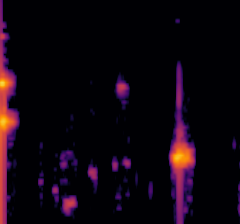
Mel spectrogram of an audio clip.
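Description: Two brief high-pitched tones in otherwise dead silence: one at the very start and a shorter, lower one near the end.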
